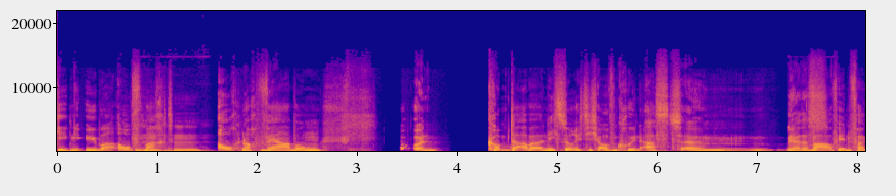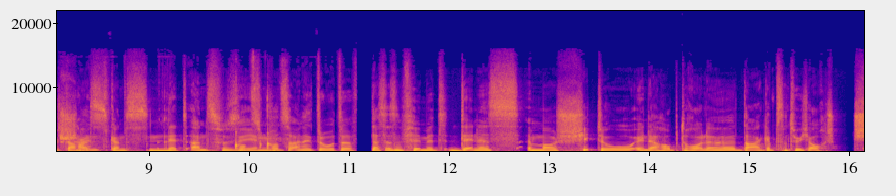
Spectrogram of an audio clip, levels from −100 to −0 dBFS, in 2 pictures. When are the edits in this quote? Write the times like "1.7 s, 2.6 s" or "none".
8.1 s, 11.1 s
